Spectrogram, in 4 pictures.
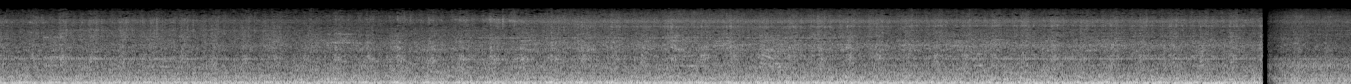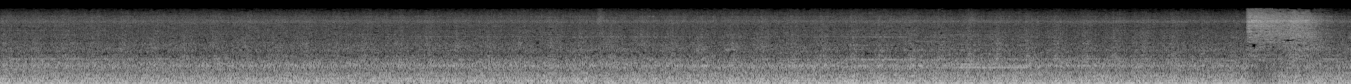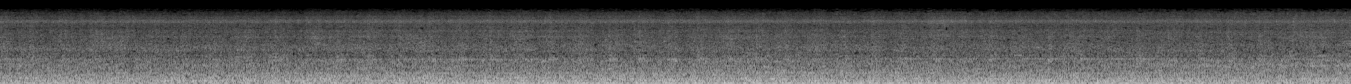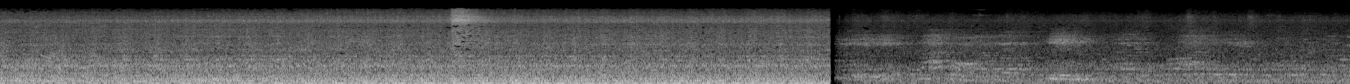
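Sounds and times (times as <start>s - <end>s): diesel locomotive engine rumbling: 0.0s - 54.0s
train and station rumble: 0.0s - 54.0s
loud burst of hiss: 26.0s - 27.0s, 44.9s - 45.6s.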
